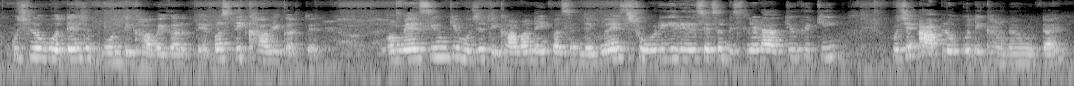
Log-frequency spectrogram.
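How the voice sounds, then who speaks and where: A woman's voice: mid-range voice, a little mellow. Young woman, casual vlog chat, roomy echo, faint background hum. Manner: chatty, addresses viewers directly. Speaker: vlogger. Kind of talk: casual vlog talk to camera. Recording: echoey room, voice a bit far from the mic, faint background hum.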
